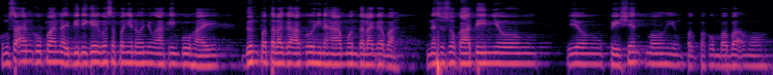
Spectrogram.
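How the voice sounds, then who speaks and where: A man with a Visayan accent sharing an animated personal testimony in church, his voice rising at the dramatic moments. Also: fairly high pitch, moderate pace. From Mindanao, Philippines. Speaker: church member giving testimony. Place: church hall. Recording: echoey church hall.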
